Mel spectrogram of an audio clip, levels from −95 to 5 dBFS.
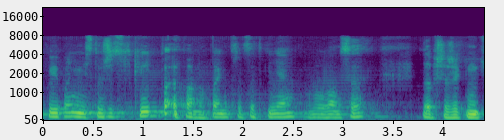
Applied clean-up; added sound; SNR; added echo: neural separator model SepFormer DNS4.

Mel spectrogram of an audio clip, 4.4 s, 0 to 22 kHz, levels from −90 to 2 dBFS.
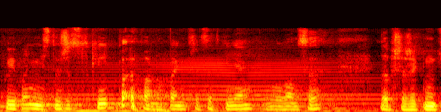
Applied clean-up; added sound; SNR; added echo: none; Wind instrument, woodwind instrument; 18 dB; reverberation time 1.0 s.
